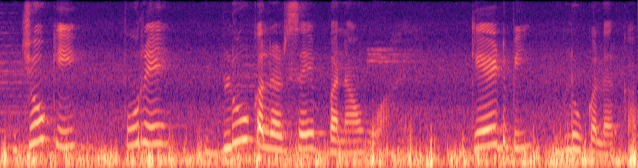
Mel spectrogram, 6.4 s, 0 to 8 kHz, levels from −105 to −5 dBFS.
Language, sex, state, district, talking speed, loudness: Hindi, female, Madhya Pradesh, Dhar, 130 wpm, -20 LUFS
